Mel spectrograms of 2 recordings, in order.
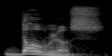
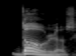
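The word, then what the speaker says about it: δοῦλος: Entonces, cuando quedaban libres y su deuda saldada, el esclavo podía transformarse en algo que en griego se pronunciaba doulos, doulos, que esa es la palabra que utilizó Pablo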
